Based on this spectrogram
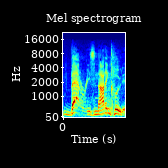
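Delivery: cool, commercial-style DJ announcer voiceover voice. Recalling old toy commercials: cool DJ announcer voice. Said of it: "that cool D J voice guy who goes".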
